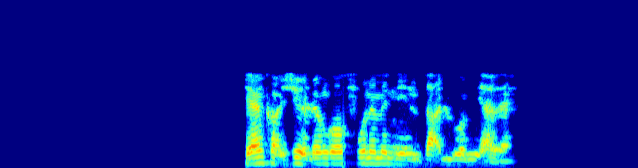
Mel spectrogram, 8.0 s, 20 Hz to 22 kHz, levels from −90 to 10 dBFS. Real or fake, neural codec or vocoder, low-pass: fake; vocoder, 44.1 kHz, 128 mel bands, Pupu-Vocoder; 3.6 kHz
